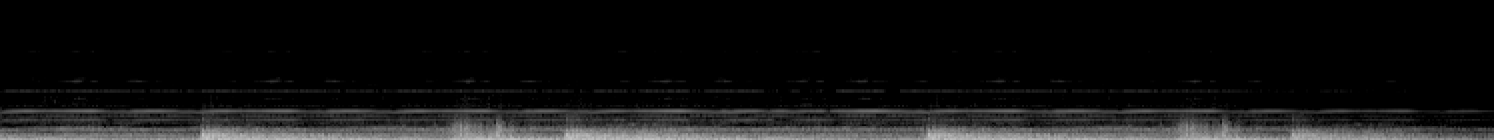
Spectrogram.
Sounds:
music, scary music

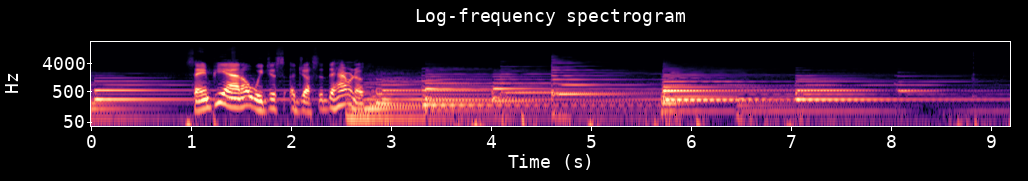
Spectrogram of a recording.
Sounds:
music, musical instrument, piano, keyboard (musical), speech

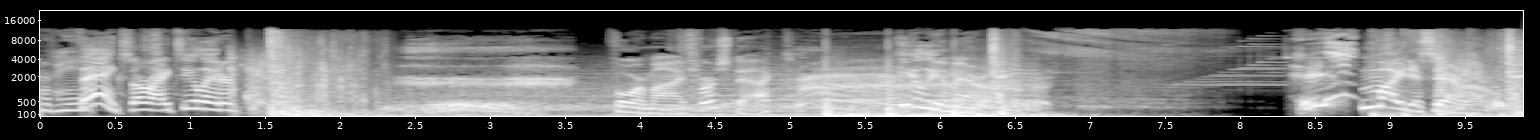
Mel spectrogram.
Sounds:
arrow

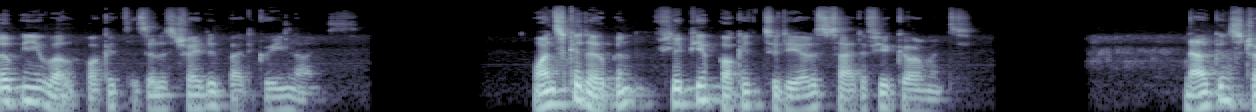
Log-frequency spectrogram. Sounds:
speech

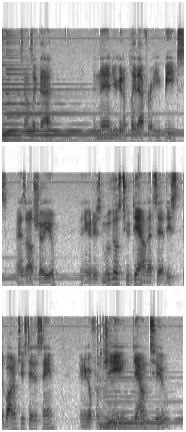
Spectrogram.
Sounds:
strum, plucked string instrument, speech, guitar, music, musical instrument, acoustic guitar

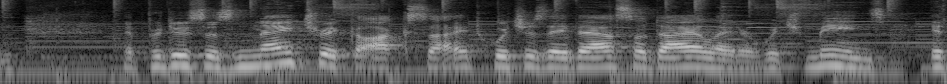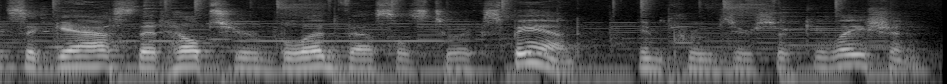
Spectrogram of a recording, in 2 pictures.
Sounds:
music, speech

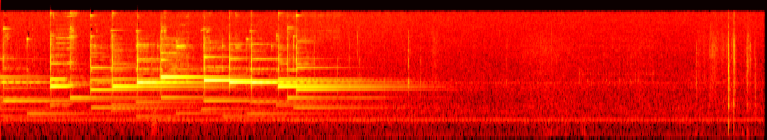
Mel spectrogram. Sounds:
music

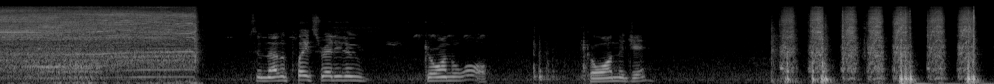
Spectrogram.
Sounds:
speech

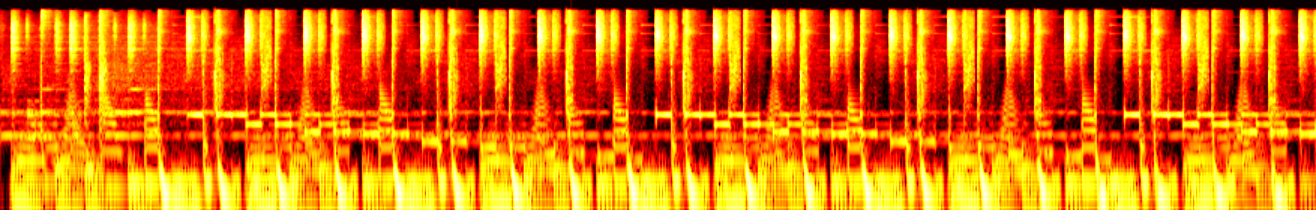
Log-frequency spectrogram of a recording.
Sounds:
music, sampler

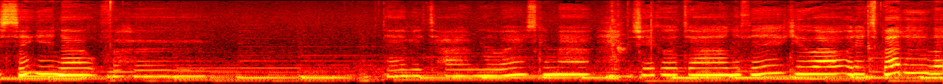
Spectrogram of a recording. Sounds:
music

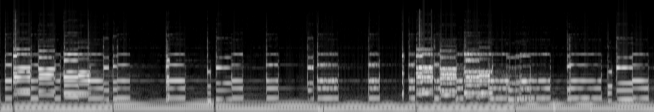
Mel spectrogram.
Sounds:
synthesizer, music

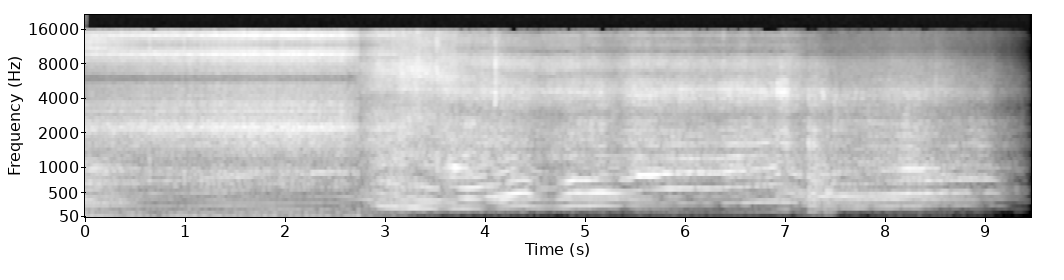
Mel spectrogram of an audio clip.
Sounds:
heavy engine (low frequency), car, vehicle, accelerating

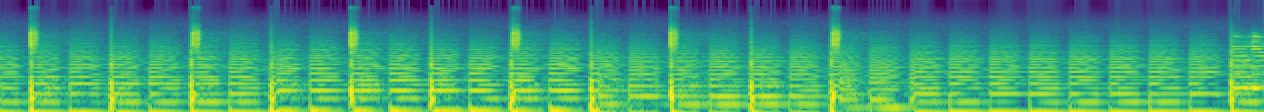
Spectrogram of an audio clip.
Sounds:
music

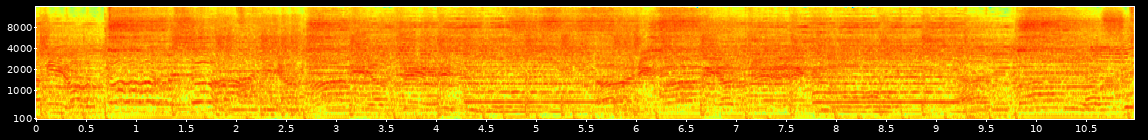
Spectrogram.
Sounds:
singing, music

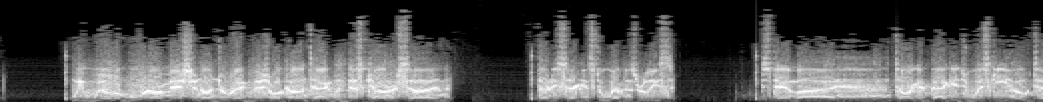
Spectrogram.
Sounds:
police radio chatter

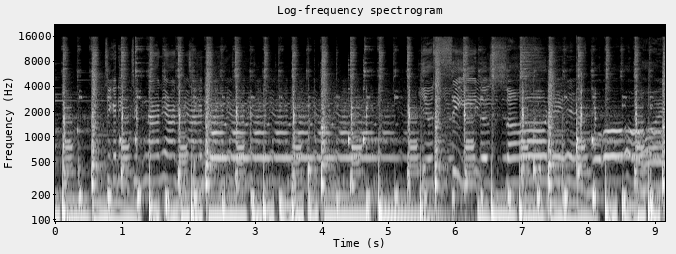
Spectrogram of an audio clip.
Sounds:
music

